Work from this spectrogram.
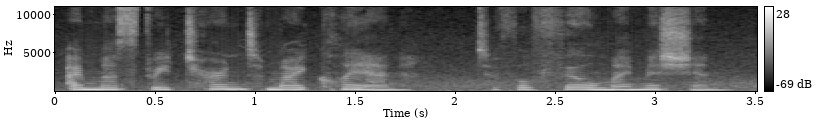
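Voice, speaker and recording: A woman's voice: high voice, measured pace, warm tone, a little hiss or hum. An actress playing a woman in a fantasy video game. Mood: solemn resolve.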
